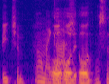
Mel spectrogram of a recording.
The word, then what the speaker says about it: Beauchamp: know that you know that word Beauchamp p-e-a-u-c-h-a-m-p yeah but they pronounce it Beacham oh my God what's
